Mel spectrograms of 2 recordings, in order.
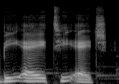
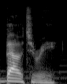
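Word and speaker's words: Báthory: remember her as elizabeth bautry and just a note if you've ever read about elizabeth you might have assumed her surname spelled b-a-t-h-o-r-y is pronounced bathory but the proper correct pronunciation is bowtery still it's not because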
